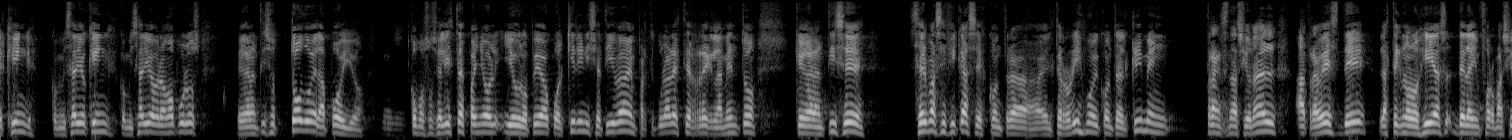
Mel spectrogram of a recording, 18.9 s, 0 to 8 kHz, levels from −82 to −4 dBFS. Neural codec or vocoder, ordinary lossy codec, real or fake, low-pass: none; none; real; none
